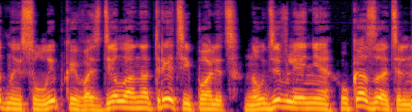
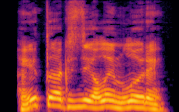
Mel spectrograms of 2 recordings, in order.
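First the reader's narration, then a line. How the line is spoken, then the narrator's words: Snorting. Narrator (Russian): хмыкнул я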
